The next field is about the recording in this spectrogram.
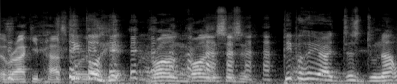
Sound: laughter

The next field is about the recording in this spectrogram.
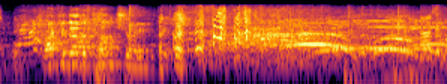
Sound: laughter

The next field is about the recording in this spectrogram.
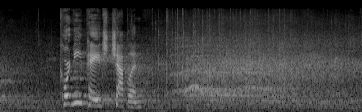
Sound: audience cheers and applauds

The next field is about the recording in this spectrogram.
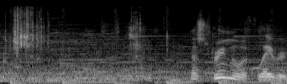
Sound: chip crunching

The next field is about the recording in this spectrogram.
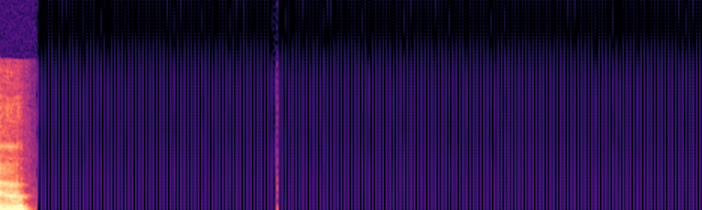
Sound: A pause

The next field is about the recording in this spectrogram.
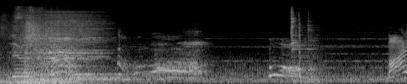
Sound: groaning

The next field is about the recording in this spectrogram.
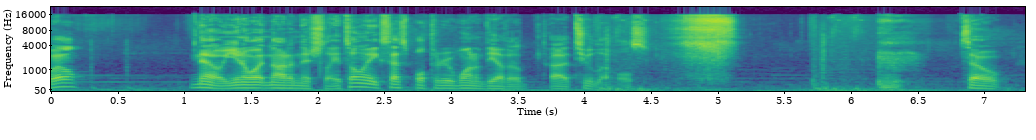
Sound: clears throat

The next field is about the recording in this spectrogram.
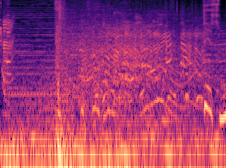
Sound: laughing

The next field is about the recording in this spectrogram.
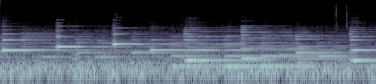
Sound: ocean echoing

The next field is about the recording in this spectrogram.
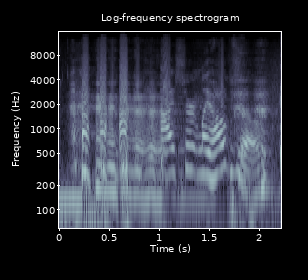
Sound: laughing

